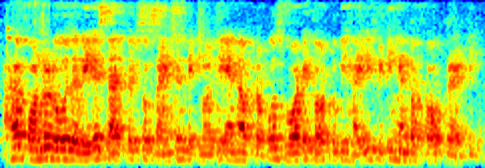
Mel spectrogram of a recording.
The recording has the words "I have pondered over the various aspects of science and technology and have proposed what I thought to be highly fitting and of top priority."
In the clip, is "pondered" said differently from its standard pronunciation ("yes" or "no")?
yes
